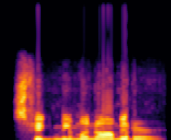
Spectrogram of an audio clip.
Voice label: "sphygmomanometer", American

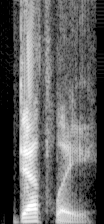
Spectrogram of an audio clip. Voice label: "deathly", American

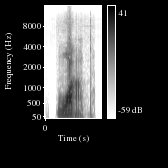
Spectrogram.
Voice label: "whop", American

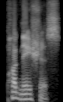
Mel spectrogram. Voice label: "Pugnacious", American

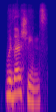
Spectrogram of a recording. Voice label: "withershins", Indian

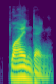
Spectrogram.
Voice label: "blinding", American

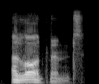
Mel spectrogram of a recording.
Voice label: "allotment", British

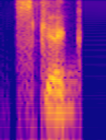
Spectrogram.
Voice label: "skeg", Indian

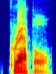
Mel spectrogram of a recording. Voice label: "grapple", American

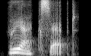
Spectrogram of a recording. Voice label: "reaccept", Indian

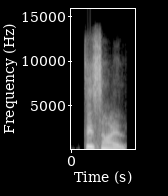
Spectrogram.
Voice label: "fissile", Indian

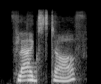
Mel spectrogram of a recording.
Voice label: "flagstaff", Indian

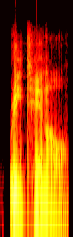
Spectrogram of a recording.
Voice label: "retinol", American

